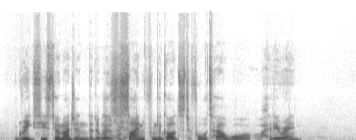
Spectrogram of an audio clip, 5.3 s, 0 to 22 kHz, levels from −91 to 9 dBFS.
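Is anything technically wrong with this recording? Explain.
Yes. An echo leak occurs at 0.0–0.08 s, 1.49–1.93 s and 4.81–4.86 s. A copy of the speech returns 219 ms late. It is faint in the first and last events and fairly loud in the middle one. The likely cause is an echo canceller on a loudspeaker end letting it through.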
